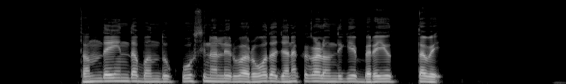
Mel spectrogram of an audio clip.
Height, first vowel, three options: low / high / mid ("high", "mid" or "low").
low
